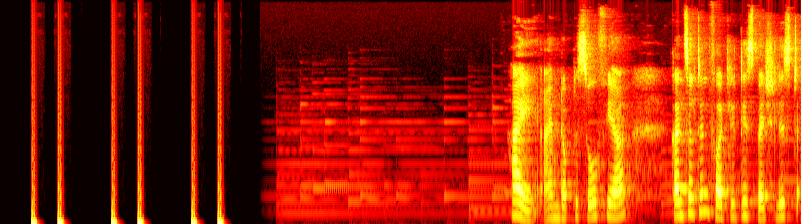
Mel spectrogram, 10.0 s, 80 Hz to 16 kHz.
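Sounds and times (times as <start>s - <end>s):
heartbeat double beats: 0.4s - 2.8s
soft keyboard music: 3.4s - 10.0s.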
